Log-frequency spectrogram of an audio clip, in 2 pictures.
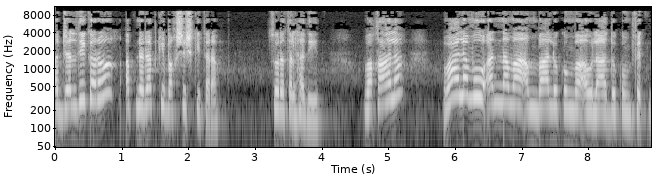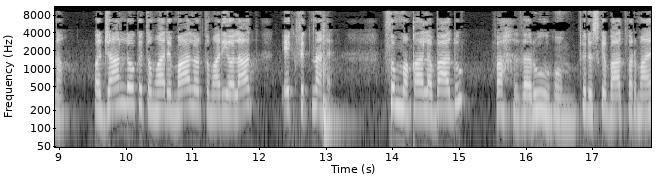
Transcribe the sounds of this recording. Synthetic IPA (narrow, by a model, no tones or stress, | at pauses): ɔːɾd͡ʒɐld̪ikɐɾoɐpneɾɐbkibɐxʃɪʃkit̪ɐɾəf | suːɾɐt̪ɐlɦɐd̪iːt̪̚ʰ | ʋɐqɑːla | wɐʕlɐmuːʔɐnːɐmaːɐmwaːlʊkʊmwɐɐʊlaːd̪ʊkʊmfɪt̪na | ɔːɾd͡ʒaːnloket̪ʊmɦaːɾemaːlɔːɾt̪ʊmɦaːɾiɔːlaːd̪ | eːkfɪt̪naɦɛː | θʊmːɐqɑːlɐbaʕd̪ʊ | fɐɦðɐɾuːɦʊmpʰɪɾʊskebaːd̪fɐɾmaːjaː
